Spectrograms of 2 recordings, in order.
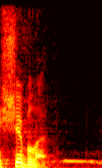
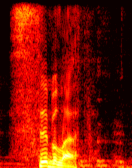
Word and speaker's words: Shibboleth: a V for him say Shibboleth and he said Sibyl ax so apparently they couldn't say the SH sound for you could not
